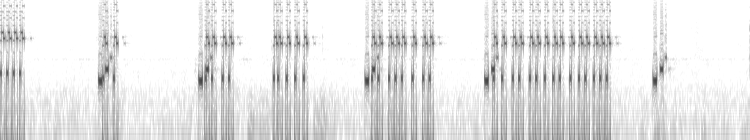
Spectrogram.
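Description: Rapid electronic blips chatter in short bursts.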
